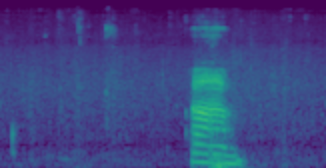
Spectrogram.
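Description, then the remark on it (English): A steady, soft hiss of rain falls throughout, fairly faint and even, with a brief vocal sound from someone rising over it for a moment near the middle. “Our curls are not going to stay in with this rain happening right now.”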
